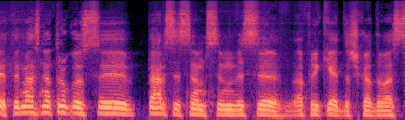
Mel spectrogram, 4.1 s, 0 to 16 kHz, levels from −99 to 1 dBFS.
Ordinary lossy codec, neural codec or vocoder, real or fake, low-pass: Opus, 24 kbps; vocoder, 48 kHz, 128 mel bands, Vocos; fake; 14.4 kHz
